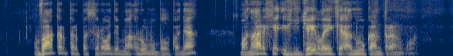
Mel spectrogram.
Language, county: Lithuanian, Kaunas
